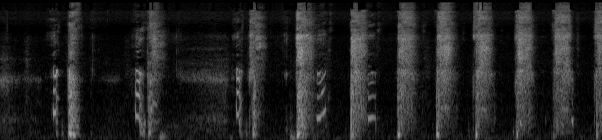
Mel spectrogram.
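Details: Person with a cold, exposed to high pollen count and dust: a fast run of about a dozen explosive sneezes, some preceded by a quick inhaled catch.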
